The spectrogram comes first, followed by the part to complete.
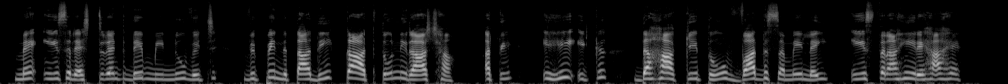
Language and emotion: Punjabi, disgusted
